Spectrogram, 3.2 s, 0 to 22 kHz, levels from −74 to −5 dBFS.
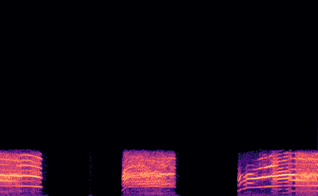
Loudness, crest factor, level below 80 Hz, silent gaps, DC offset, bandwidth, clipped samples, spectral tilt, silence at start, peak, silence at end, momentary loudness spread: -15 LUFS; 10 dB; -62 dBFS; 0.67-0.87 s, 1.08-1.21 s, 2.10-2.37 s; 0.2%; 5.6 kHz; under 0.1%; 5 dB/octave; 0 s; -8 dBFS; 0 s; 13 LU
